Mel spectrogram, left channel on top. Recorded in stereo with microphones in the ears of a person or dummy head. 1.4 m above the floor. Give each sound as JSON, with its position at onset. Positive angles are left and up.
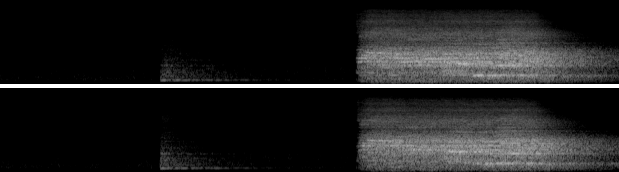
{"t": 1.6, "sound": "a snare drum", "side_deg": -50, "distance_m": 0.5}
{"t": 3.6, "sound": "a scream", "side_deg": 40, "distance_m": 0.7}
